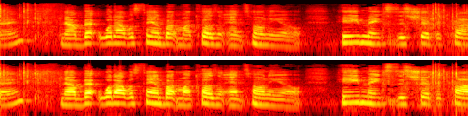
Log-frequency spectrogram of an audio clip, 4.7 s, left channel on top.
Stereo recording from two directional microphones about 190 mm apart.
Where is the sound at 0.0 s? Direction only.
50° right (ahead or behind).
